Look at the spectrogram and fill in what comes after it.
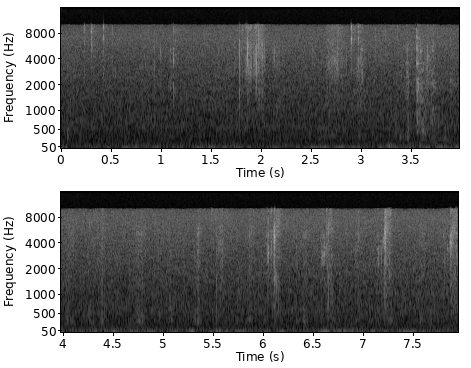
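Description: Faint close-miked chewing of a large mouthful of leaf-wrapped grilled pork belly, with scattered soft clicks and crunches.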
